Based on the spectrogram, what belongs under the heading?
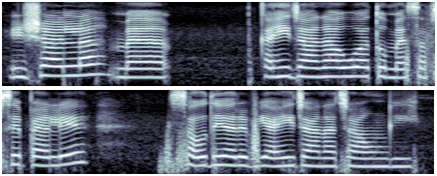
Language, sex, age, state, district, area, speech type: Urdu, female, 18-30, Uttar Pradesh, Mau, urban, spontaneous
